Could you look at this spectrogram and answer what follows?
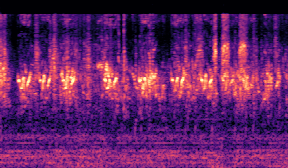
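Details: Budgerigars eating green food, giving bursts of high, scratchy warbling chirps in rapid uneven runs, with short clicking sounds scattered between the calls.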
